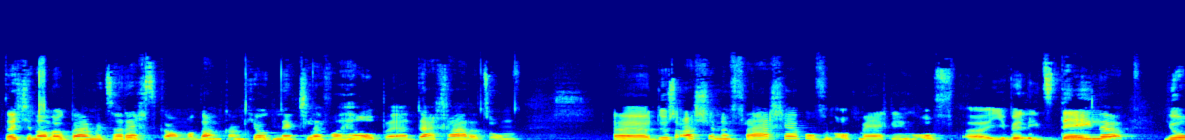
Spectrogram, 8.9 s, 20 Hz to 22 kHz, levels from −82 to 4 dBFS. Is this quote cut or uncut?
uncut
